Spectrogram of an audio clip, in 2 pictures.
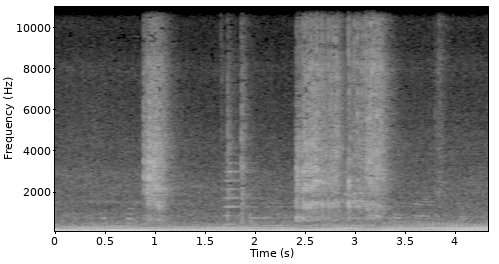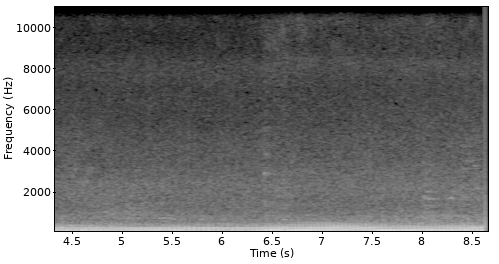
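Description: A steady low motor hum, like an engine idling, runs throughout. Two brief scraping noises come about a second in and again around two and a half seconds in.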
